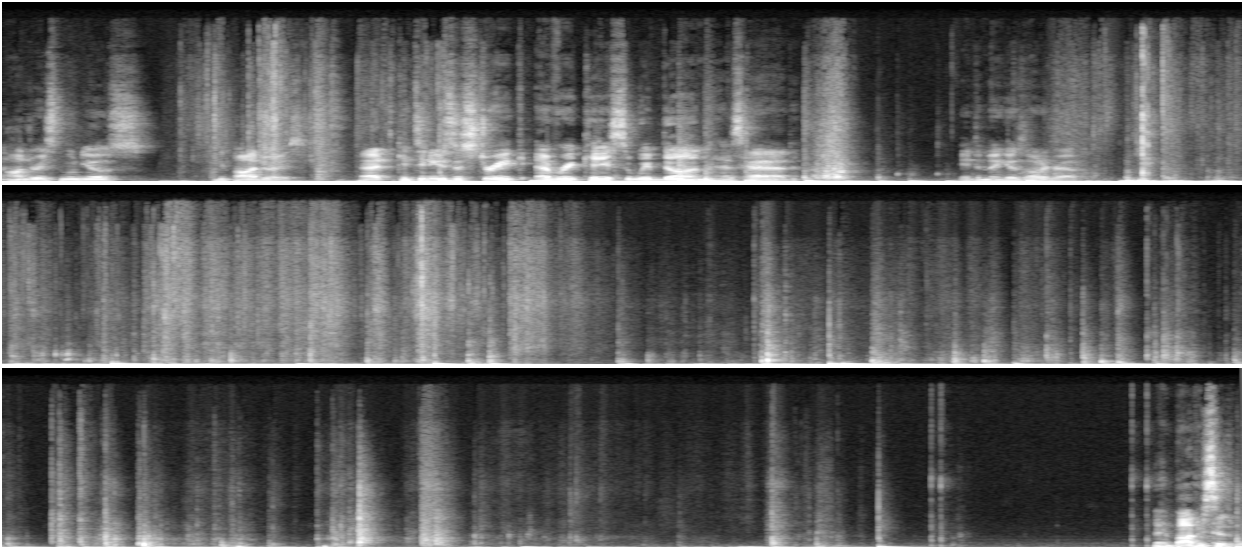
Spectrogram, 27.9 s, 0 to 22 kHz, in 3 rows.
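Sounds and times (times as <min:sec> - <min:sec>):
plastic packaging crinkling: 0:01.3 - 0:03.4, 0:07.9 - 0:13.8.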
